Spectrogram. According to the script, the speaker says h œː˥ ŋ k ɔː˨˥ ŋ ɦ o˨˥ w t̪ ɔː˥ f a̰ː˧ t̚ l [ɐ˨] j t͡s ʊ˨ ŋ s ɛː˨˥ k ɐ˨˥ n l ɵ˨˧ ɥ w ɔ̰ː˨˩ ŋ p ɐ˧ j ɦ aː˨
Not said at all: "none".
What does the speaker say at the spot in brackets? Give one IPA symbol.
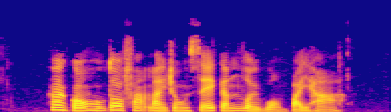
ɐ˨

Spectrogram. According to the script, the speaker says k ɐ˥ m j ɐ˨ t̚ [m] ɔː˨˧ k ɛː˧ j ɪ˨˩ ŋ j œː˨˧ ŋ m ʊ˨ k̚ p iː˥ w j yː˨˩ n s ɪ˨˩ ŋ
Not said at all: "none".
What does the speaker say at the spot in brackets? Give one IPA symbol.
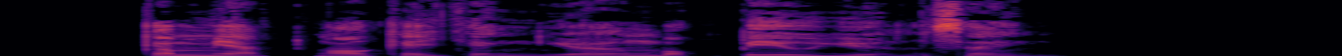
ŋ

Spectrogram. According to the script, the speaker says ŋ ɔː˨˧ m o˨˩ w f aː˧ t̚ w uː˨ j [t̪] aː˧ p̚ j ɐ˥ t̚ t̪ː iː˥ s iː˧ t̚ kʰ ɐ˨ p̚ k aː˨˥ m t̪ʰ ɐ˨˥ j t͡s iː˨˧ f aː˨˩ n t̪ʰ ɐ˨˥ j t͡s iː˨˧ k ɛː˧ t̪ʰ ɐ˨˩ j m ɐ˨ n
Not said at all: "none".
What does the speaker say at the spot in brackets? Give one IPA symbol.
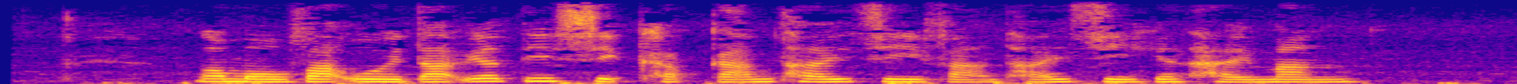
t̪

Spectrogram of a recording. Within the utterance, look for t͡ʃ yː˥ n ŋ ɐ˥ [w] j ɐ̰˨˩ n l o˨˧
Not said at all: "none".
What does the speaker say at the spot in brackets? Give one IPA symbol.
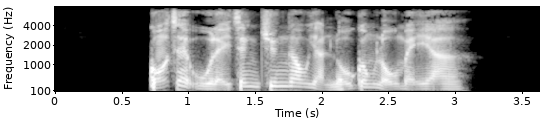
w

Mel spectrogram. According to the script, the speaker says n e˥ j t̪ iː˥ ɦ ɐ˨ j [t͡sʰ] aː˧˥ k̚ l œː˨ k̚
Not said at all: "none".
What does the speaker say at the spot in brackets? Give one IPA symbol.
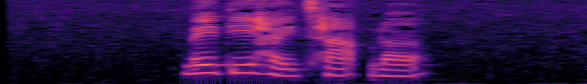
t͡sʰ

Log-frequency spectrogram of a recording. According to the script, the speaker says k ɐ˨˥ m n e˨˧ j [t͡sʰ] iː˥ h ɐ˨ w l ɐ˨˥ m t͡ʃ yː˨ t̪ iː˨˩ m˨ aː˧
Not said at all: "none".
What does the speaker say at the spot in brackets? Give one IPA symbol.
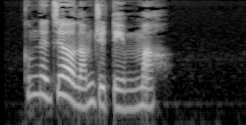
t͡s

